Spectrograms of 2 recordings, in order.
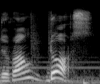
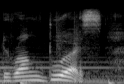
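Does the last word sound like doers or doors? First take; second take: doors; doers. First: The last word is one syllable, like doors. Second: The last word is two syllables, like doers. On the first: The light is not given to the wrong doors. The speaker calls it wrong. "Masih banyak yang bilangnya adalah" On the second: The light is not given to people who do wrong. The speaker calls it right. "yang maksud di sini adalah"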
